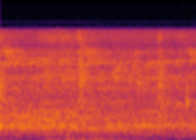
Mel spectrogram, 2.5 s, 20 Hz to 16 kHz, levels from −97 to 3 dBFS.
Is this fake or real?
real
